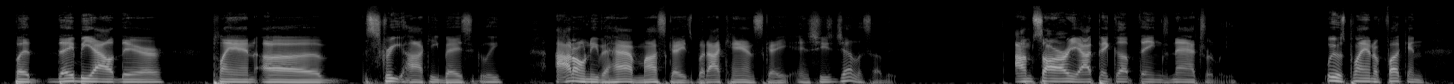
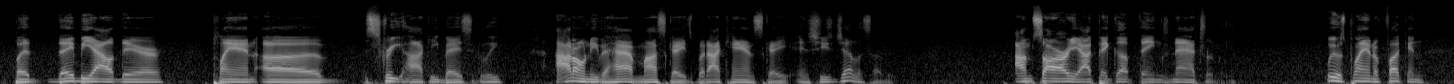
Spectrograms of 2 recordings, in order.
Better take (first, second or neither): first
